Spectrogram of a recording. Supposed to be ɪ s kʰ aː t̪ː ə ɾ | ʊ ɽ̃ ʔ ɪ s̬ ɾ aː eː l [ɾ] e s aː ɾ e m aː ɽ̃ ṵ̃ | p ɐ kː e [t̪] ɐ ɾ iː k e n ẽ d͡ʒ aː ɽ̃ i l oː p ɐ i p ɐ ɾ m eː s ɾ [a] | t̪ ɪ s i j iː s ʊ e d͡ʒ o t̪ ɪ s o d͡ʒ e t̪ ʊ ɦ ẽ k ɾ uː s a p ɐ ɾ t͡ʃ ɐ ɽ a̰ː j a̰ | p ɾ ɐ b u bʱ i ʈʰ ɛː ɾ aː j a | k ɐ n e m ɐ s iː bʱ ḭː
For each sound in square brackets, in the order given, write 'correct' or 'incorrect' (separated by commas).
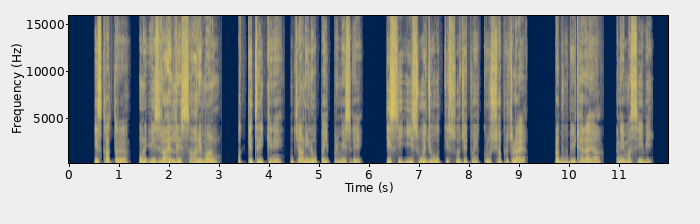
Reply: correct, correct, incorrect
